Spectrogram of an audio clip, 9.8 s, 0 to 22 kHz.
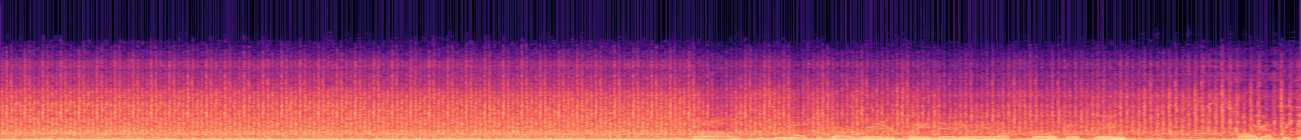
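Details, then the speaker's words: Ford 8N tractor after the ballast resistor wiring was moved to the stud; low, steady chug at an even beat with no stumbling or surging; normal idle. "yeah I'd say that was our issue now it'll idle"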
